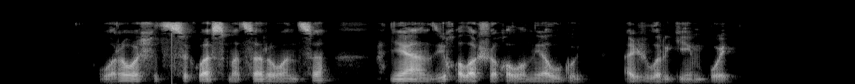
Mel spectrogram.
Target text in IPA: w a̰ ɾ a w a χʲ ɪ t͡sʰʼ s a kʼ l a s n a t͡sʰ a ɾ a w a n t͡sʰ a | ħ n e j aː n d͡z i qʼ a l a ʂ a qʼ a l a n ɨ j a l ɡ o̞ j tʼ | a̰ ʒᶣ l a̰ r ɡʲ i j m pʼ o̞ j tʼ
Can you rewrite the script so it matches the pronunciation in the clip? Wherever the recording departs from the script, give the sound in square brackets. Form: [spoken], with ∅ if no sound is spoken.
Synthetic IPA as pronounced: w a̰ ɾ a w a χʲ ɪ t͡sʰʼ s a kʼ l a s [m] a t͡sʰ a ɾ a w a n t͡sʰ a | ħ n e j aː n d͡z i qʼ a l a ʂ a qʼ a l a n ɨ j a l ɡ o̞ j tʼ | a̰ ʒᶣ l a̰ r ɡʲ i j m pʼ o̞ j tʼ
